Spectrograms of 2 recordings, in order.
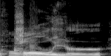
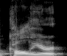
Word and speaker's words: Collier: But in America, you got to pronounce all of your consonants. So, Collier. Yeah. Uh yeah. So, Collier.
